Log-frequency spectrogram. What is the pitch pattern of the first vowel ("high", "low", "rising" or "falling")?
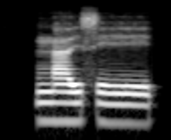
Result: high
